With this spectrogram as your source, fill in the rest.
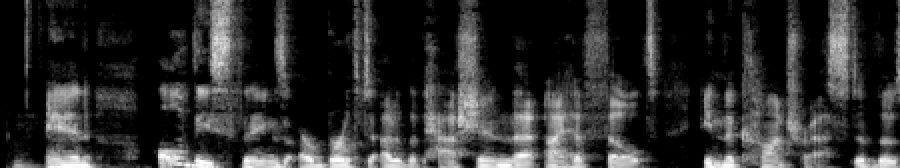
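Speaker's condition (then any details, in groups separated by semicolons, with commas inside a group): No condition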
